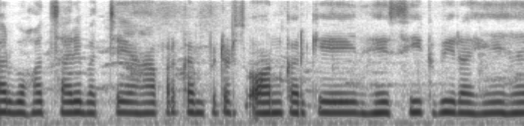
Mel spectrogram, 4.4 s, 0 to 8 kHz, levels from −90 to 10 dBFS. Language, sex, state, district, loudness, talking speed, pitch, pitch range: Hindi, female, Himachal Pradesh, Shimla, -17 LUFS, 190 wpm, 220 Hz, 215-225 Hz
